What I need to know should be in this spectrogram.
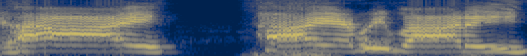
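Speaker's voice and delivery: squeaky little high voice. Retelling how early Smurfette, created by Gargamel, talked: Smurfette voice. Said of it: "she was talk like this and was like".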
